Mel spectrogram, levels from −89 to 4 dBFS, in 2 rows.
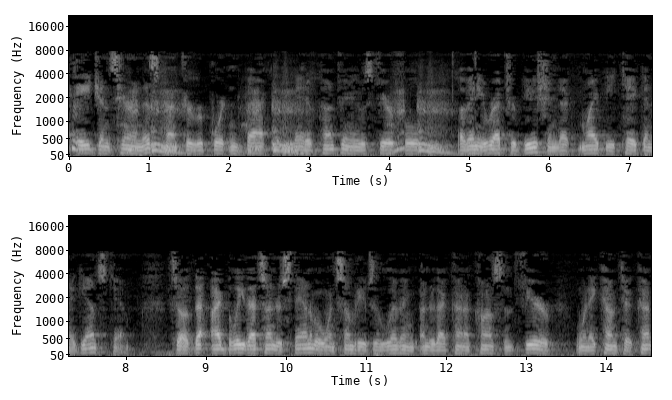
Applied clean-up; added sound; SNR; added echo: none; Cough; 5 dB; none.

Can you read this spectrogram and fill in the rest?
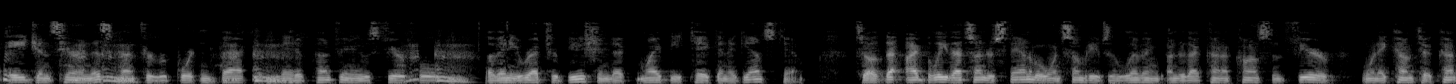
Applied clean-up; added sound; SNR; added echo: neural mask model RNNoise.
